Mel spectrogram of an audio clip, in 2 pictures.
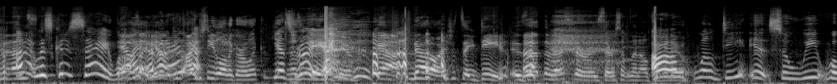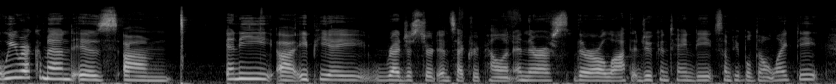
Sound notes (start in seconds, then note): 3.0 laughing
